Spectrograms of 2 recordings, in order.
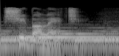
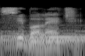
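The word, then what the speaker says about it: Chibolete: Se respondesse que não, diziam: Então diga Shibolete. Se ele dissesse Sibolete, sem conseguir pronunciar corretamente a palavra, prendiam-no e matavam-no no lugar de passagem do Jordão.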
